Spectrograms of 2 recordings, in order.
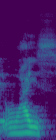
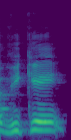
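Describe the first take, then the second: First: It is said with an 'eye' vowel and final 's'. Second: It is said with an 'ee' vowel and a 'k'. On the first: The speaker calls it right. "आय-सी-ई म्हणजे आईस म्हणजे व्हाईस" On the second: The speaker calls it wrong. "ते बरेचसे विद्यार्थी याला व्हीके किंवा विसे असं काहीतरी वाचतील"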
